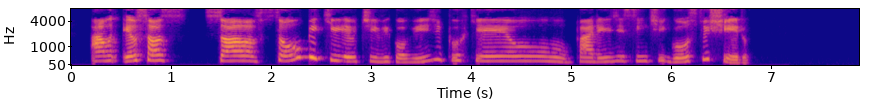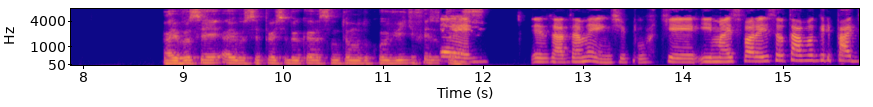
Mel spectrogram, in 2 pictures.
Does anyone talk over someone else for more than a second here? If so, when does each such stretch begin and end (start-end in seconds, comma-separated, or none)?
none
